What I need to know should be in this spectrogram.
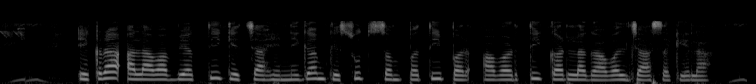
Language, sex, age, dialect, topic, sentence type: Bhojpuri, female, 18-24, Southern / Standard, banking, statement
